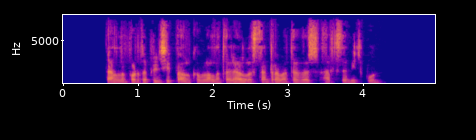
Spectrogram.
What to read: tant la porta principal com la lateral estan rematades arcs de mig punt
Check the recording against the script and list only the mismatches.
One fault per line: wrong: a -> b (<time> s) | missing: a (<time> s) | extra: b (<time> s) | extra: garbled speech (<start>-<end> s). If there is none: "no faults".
no faults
